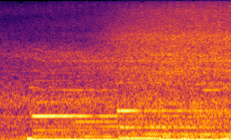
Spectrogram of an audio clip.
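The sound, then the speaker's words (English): A car horn honks in loud, sustained, low blasts that run almost back to back as a car stops at a street corner, with a steady rumble of traffic underneath and no voices. “And right when you're standing on the corner, contemplating your next move, you hear the beep beep.”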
